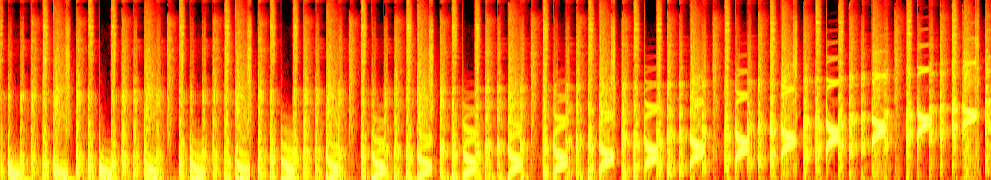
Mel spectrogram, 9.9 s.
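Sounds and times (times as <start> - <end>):
drum loop: 0.0 - 9.8
sweep effect: 3.3 - 8.0.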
